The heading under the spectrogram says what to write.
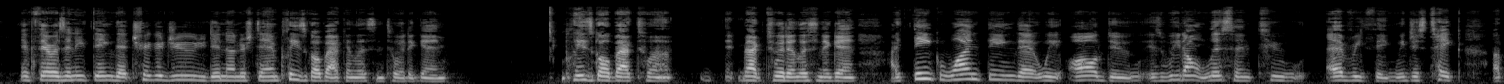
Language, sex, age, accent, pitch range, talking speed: English, female, 30-49, American, 175-200 Hz, 185 wpm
